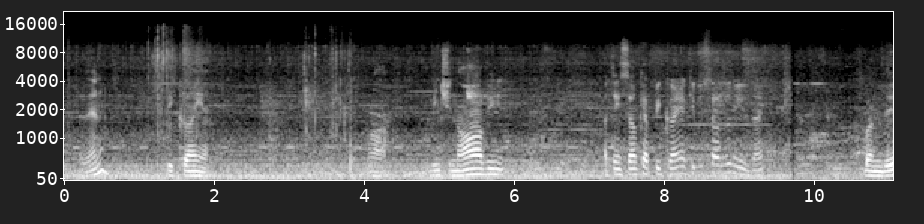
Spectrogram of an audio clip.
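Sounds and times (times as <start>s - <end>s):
plastic packaging crackling: 1.0s - 1.6s, 3.1s - 4.1s.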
